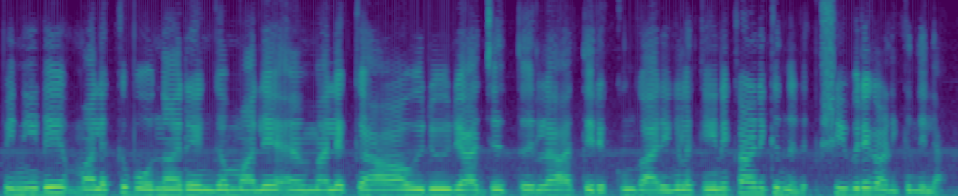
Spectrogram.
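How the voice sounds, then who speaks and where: A woman's voice: medium pitch, steady tone, fairly quick, warm tone, lo-fi sound, slight background noise. A woman with a Malayali accent retelling a TV serial episode in a casual, chatty storytelling voice, reading every character's lines herself. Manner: chatty, keeps adding a tag word to sentences. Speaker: serial recap narrator.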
